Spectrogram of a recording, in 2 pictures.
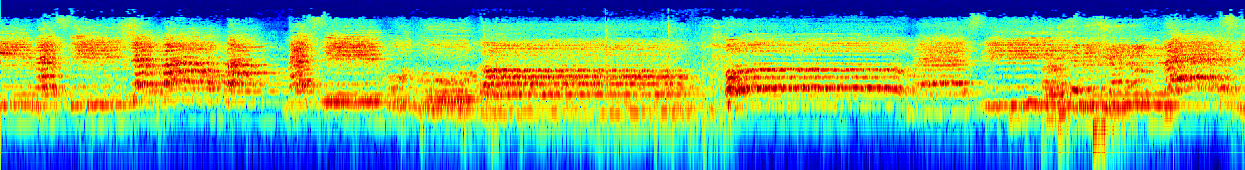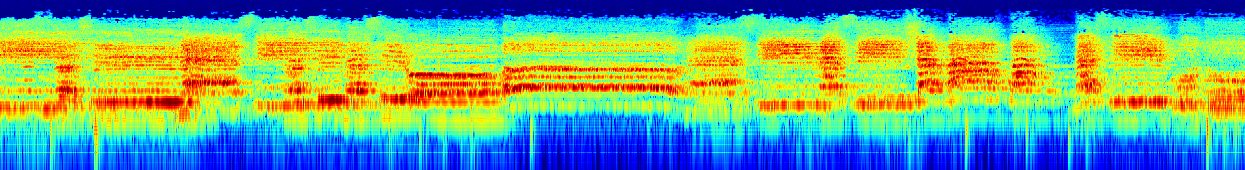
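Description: Youth choir, mostly girls' voices, singing together in a reverberant hall, phrases ending on several long held notes.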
